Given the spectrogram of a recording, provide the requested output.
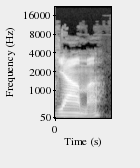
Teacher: Some places it's more like a J, so they say llama. In some places it almost sounds like a D.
